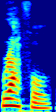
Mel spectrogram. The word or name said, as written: raffle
